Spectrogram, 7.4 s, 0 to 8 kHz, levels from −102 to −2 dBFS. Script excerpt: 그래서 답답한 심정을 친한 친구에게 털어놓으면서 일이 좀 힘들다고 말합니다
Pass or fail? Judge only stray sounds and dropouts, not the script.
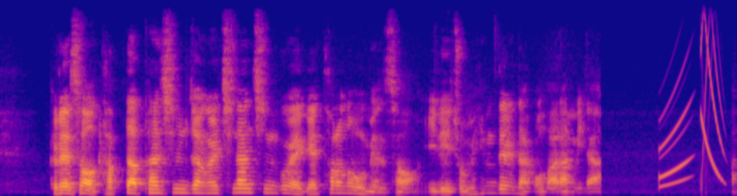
fail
